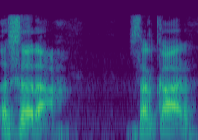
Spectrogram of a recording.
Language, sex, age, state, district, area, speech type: Santali, male, 60+, West Bengal, Birbhum, rural, spontaneous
